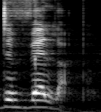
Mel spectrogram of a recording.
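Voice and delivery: "Develop" as di-VEL-up for repeating; "Develop" stressed on its second syllable; model pronunciation. Shown as a demonstration. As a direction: say "Develop" with a strong middle VEL. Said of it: "Repeat it after me".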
